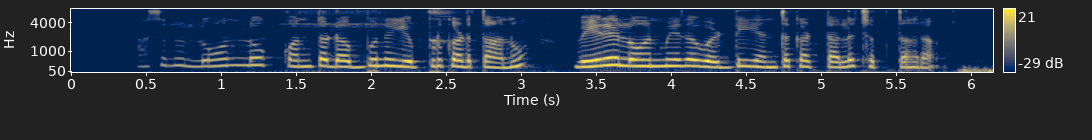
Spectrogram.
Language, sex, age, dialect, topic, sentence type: Telugu, female, 18-24, Utterandhra, banking, question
